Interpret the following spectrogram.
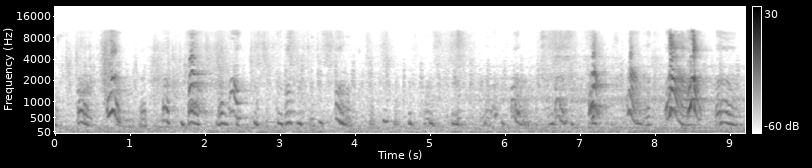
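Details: Fifteen-day-old Samoyed puppies, whose eyes opened a few days ago and who are just starting to walk around, whimper and squeak in a busy, overlapping chorus of high, wavering cries.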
